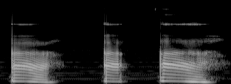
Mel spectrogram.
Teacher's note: hice una pausa entre una A y otra A. Esa pausa es Aleph. Se conoce como parada glótica o plosiva glótica. · Aleph es una parada glótica. Esto significa que no suena.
